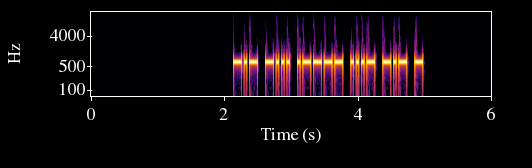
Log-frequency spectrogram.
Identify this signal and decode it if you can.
Morse code, heard as a keyed tone, about 31 wpm, 700 Hz. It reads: KB1VKT
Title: USA Call Signs - 6 Characters - Repeated 3x - 30wpm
